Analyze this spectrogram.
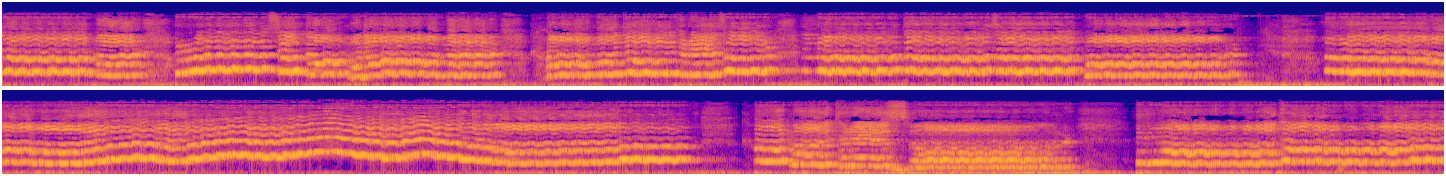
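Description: Operatic singing: a single high voice holds long notes with wide vibrato and sweeps up and down through phrases, breaking off briefly between phrases a few times.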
